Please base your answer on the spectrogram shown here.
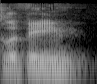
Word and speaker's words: Levine: Is it Levin or Levine? Pronounce Levine, Mr. Chairman.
